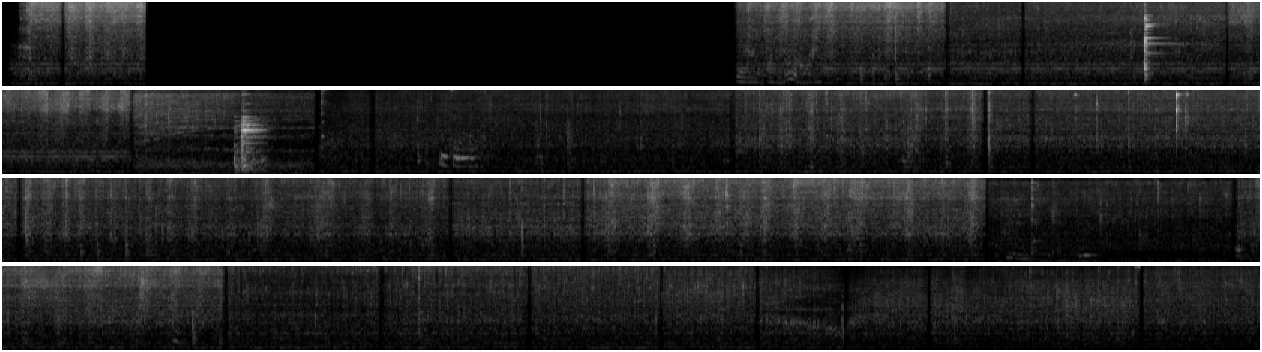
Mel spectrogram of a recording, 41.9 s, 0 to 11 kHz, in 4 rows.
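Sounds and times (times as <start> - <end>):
meat and onions sizzling in a pan: 0.1 - 1.2, 6.1 - 41.9
spatula stirring: 21.1 - 24.8, 25.4 - 29.7.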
